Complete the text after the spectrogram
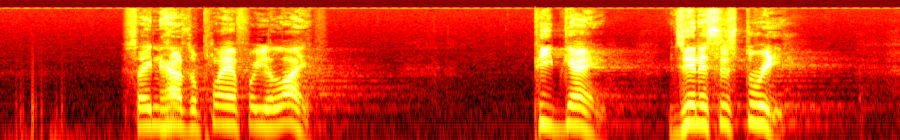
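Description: A man speaks with animation through a microphone, in short emphatic bursts.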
